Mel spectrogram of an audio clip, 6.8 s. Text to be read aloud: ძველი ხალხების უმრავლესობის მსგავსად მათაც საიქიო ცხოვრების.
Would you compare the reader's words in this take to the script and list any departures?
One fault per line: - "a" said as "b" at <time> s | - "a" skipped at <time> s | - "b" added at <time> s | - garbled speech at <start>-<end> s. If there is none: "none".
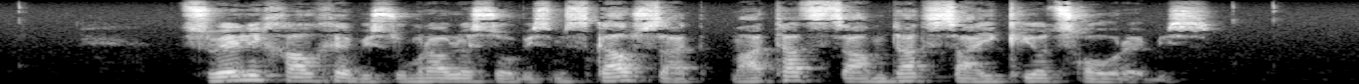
- "სწამდათ" added at 4.1 s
